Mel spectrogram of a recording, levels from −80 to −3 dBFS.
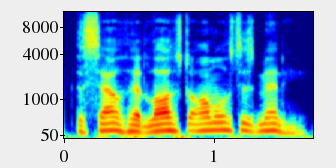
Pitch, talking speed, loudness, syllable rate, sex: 130 Hz, 255 wpm, -17 LUFS, 6.1 syllables/s, male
